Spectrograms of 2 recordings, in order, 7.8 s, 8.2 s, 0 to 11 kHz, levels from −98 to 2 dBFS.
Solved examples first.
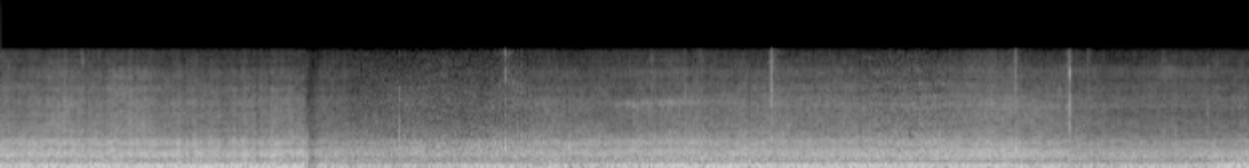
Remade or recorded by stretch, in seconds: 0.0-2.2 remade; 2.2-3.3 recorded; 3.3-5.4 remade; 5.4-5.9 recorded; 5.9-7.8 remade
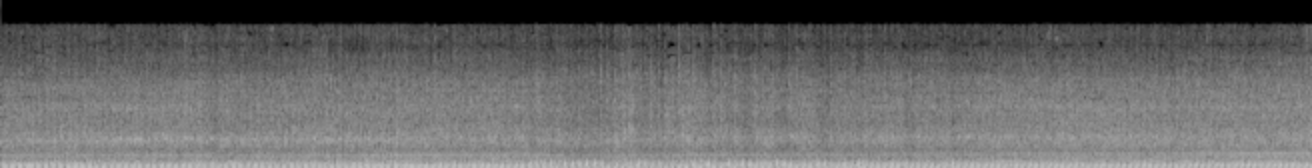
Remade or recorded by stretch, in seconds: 0.0-2.0 recorded; 2.0-2.5 remade; 2.5-8.2 recorded

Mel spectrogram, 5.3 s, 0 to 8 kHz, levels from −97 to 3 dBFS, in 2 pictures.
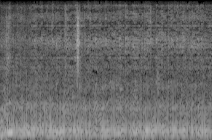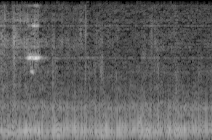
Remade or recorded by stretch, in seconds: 0.0-5.3 remade

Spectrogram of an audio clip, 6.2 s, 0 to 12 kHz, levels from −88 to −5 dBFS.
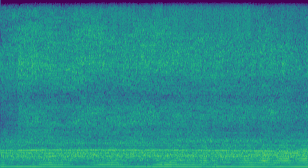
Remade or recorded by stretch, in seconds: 0.0-0.6 recorded; 0.6-4.3 remade; 4.3-6.2 recorded

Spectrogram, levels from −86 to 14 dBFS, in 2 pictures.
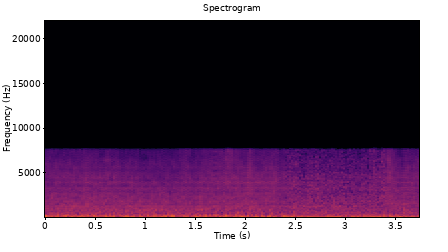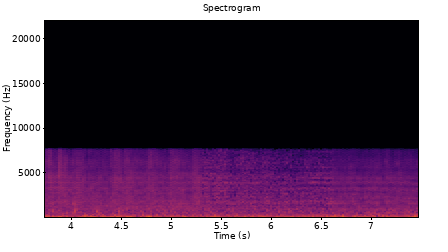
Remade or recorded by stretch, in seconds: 0.0-2.4 remade; 2.4-3.4 recorded; 3.4-5.3 remade; 5.3-6.6 recorded; 6.6-7.5 remade

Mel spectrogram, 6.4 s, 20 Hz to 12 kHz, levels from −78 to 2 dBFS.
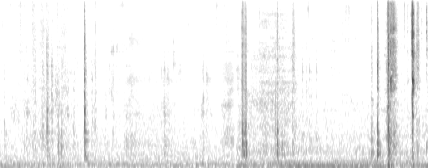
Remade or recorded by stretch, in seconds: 0.0-1.5 recorded; 1.5-3.7 remade; 3.7-6.4 recorded

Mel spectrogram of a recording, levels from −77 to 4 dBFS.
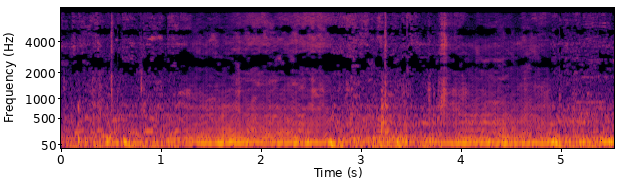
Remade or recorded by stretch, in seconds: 0.0-1.2 recorded; 1.2-2.7 remade; 2.7-3.8 recorded; 3.8-4.9 remade; 4.9-5.5 recorded

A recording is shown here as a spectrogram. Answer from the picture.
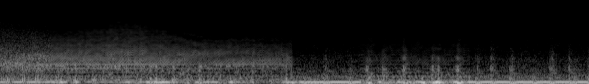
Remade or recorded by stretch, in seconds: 0.0-0.5 recorded; 0.5-3.0 remade; 3.0-3.6 recorded; 3.6-4.7 remade; 4.7-5.9 recorded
